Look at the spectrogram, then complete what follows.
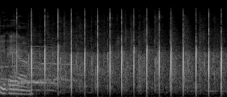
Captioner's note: all applauding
